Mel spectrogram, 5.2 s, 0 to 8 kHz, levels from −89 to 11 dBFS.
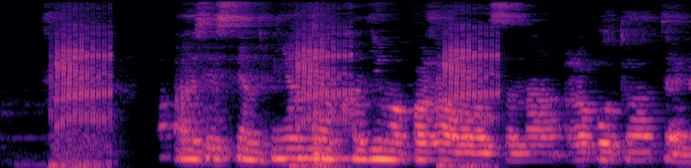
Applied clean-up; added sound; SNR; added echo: classical method WPE with log-MMSE.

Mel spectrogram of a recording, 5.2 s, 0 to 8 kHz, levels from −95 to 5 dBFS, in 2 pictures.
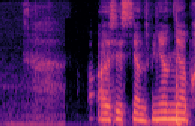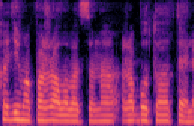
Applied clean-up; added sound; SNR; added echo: none; none; none; none.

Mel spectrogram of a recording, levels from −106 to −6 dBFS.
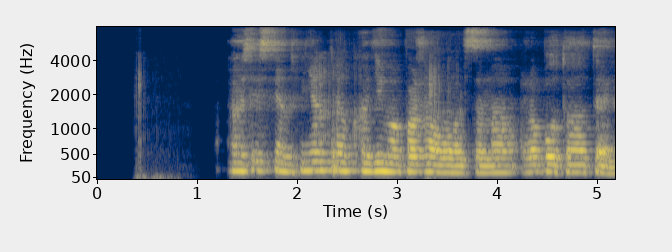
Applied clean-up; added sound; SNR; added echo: neural mask model DeepFilterNet 3.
